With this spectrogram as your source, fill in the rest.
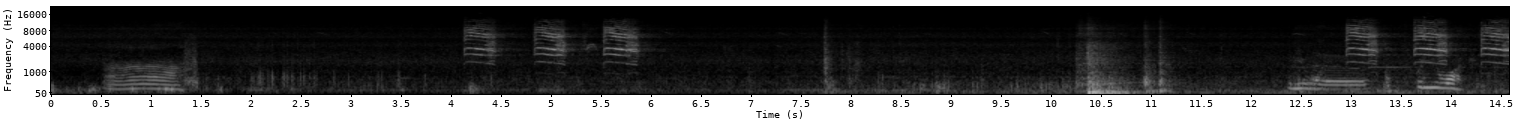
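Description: A noisy bird calls loudly from a tree outside a house, letting out repeated harsh squawks in short bursts separated by quieter gaps, with a person talking briefly in between.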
